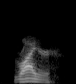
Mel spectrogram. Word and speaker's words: Rahier: Tanner Rahier, is it pronounced Rahier? – It's more like Ryer.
